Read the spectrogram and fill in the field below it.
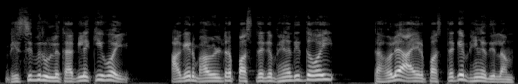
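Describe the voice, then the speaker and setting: Bengali-accented male tutor, slightly higher voice, dry close sound, patient rule-by-rule explanations. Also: lively intonation, quick pace, darkish tone, no room sound. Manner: asks and answers his own questions, repeats key words. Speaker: English spelling teacher. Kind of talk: step-by-step classroom explanation.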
